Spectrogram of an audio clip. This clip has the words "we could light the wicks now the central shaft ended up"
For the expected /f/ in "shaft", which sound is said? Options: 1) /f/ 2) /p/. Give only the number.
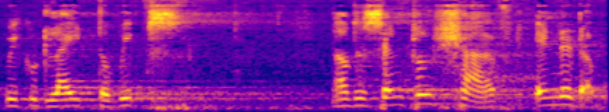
1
